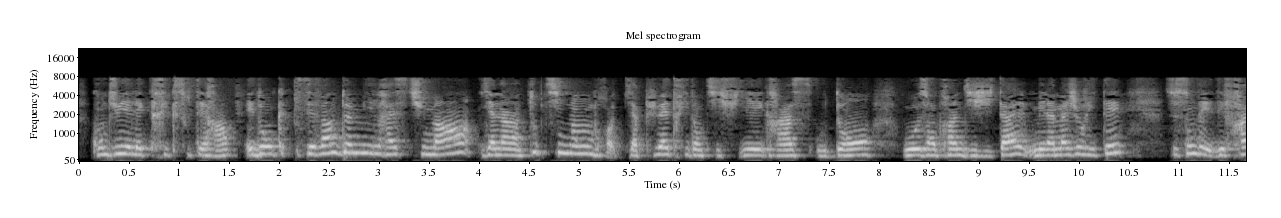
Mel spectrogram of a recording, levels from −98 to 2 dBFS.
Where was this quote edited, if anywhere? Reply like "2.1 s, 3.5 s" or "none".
4.0 s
